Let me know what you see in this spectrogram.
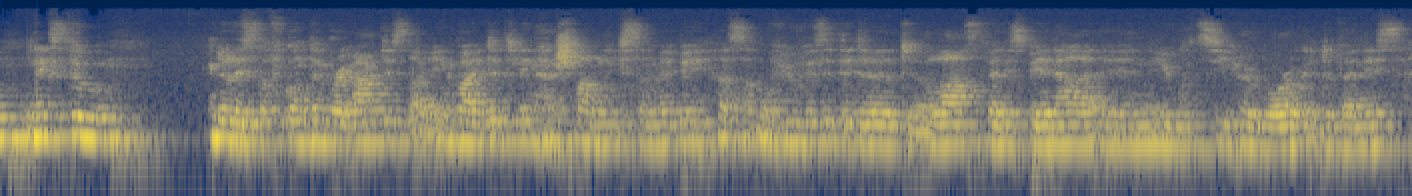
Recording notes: Recorded at the Czech Embassy Cinema in London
